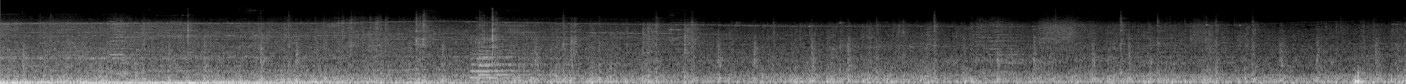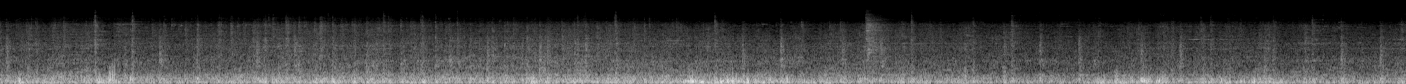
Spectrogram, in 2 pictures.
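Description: Passenger train coaches rolling past close by: a steady rumble with wheels clattering over the rail joints, heaviest at the start and then settling to an even level. A brief horn note sounds about five seconds in.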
